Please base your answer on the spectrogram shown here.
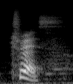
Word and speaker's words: tres: Number three is tres, tres, T-R-E-S, tres, tres.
